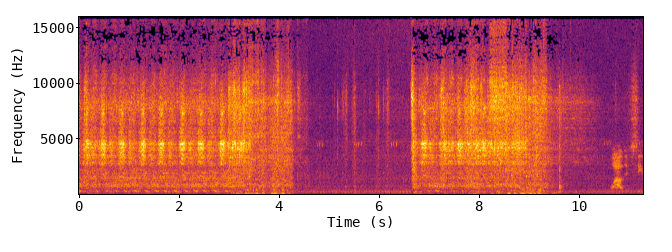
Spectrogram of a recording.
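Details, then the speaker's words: Sea Ray boat engine after long storage, technician trying to get fuel to it: fast steady cranking around three beats a second, stopping and restarting, turns over but won't fire. "board engine on the sear a jerk trying to get fuel to it its cranking over"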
